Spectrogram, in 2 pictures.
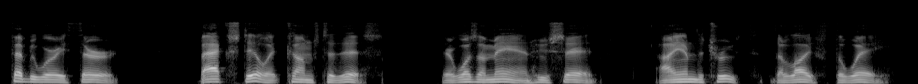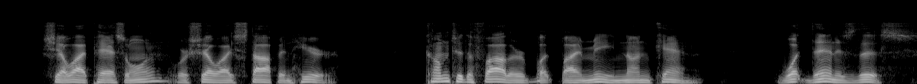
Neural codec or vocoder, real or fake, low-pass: none; real; 7.2 kHz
